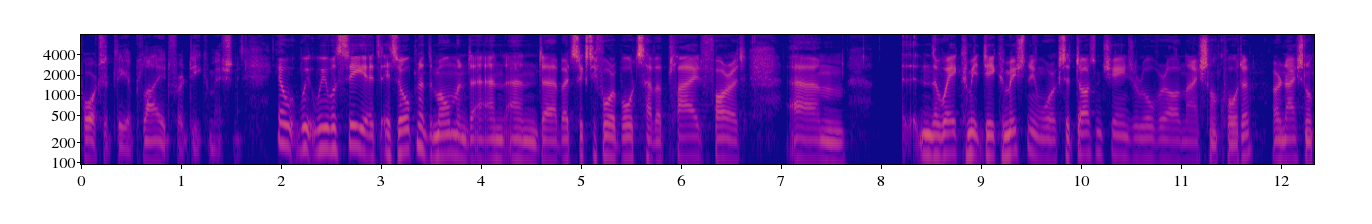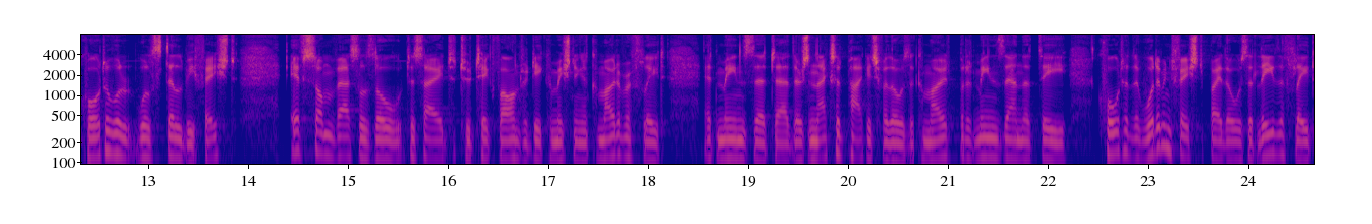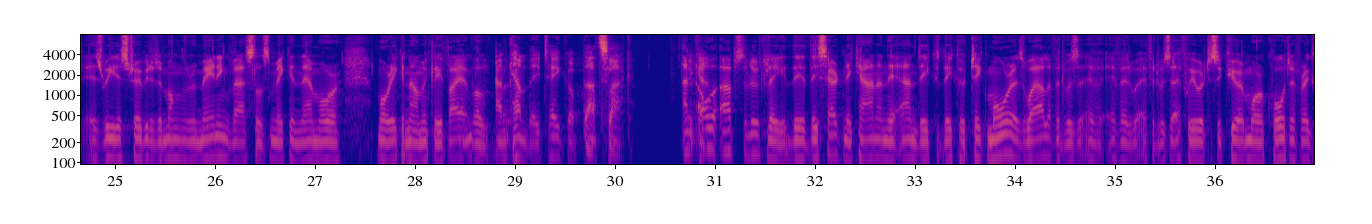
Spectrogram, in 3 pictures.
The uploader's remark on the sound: we were live from the Irish Skipper Expo at University Limerick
